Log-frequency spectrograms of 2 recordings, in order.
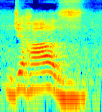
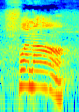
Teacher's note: ज फ बोलते समय हमारे मुंह से तेज हवा निकलती है और ये जो होठ है वो आपस में नहीं जुड़ते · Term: आगत ध्वनि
